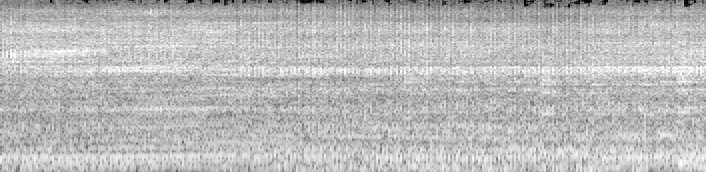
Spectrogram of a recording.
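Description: Small two-stroke moped engine running steadily while riding along.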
